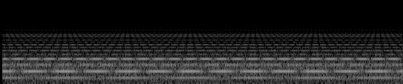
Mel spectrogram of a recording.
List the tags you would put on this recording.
Sound effects > Other mechanisms, engines, machines
kharkiv auxilliary hardware bbe apu train tisu end metro 718 inverter hep vent ventilation power hum unit subway head static

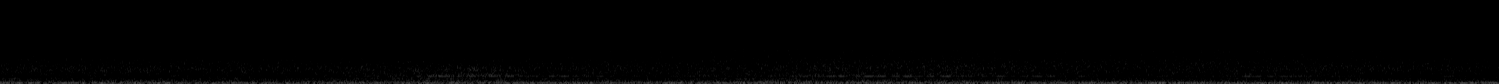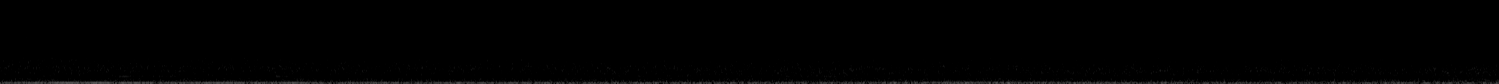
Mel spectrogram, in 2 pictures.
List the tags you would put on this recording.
Soundscapes > Nature
natural-soundscape meadow alice-holt-forest nature soundscape phenological-recording field-recording raspberry-pi

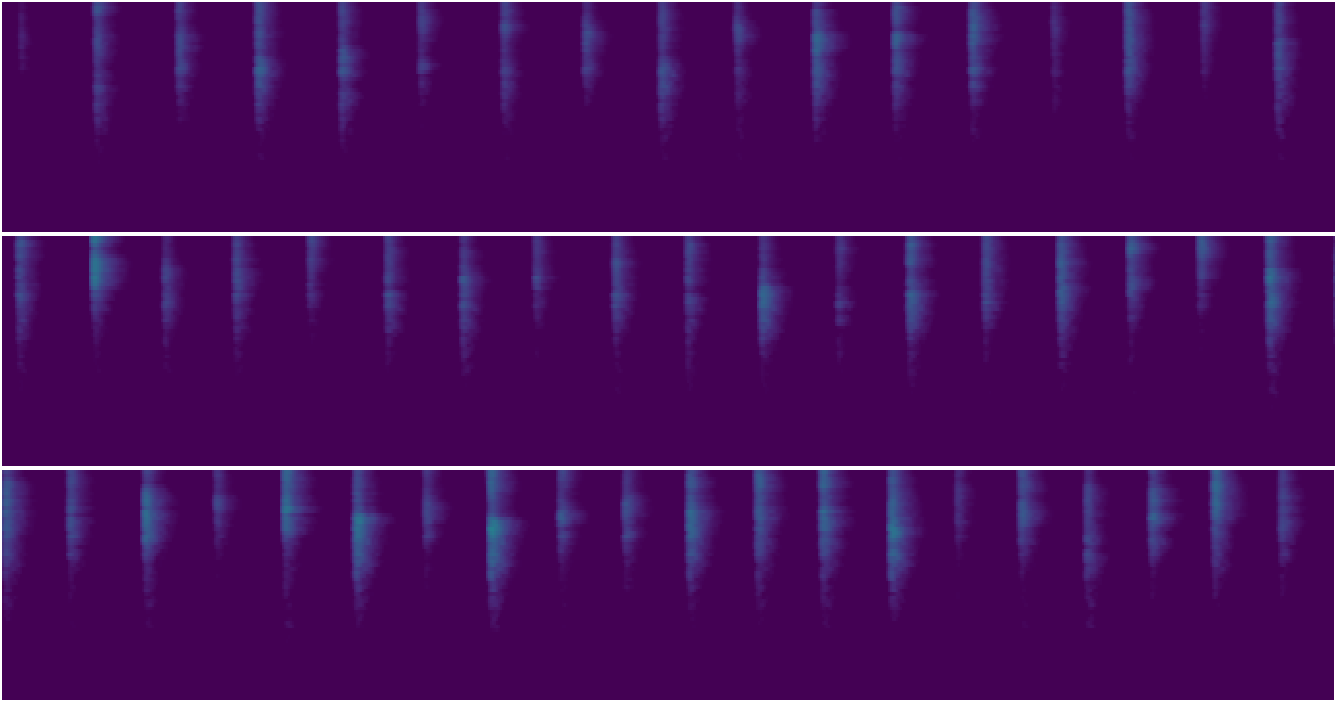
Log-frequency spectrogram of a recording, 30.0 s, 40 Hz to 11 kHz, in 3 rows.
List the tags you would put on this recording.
Sound effects > Human sounds and actions
Applaud Applauding Applause AV2 clap clapping FR-AV2 individual indoor NT5 person Rode solo Solo-crowd Tascam XY

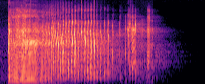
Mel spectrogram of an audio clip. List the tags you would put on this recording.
Sound effects > Human sounds and actions
Dooka Funny Poo Fart doo-doo Kaka fard

